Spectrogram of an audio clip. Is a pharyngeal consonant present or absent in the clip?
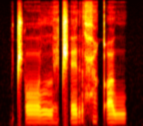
present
